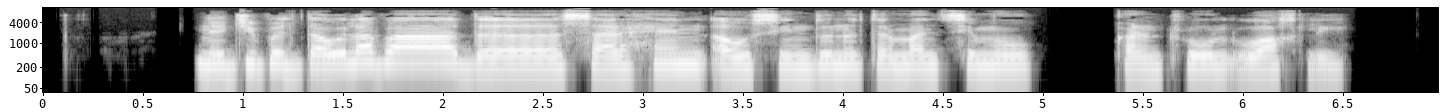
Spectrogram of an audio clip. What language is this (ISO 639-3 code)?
pus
